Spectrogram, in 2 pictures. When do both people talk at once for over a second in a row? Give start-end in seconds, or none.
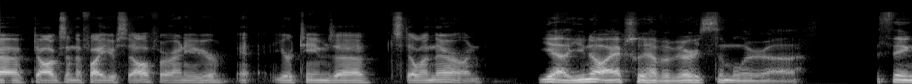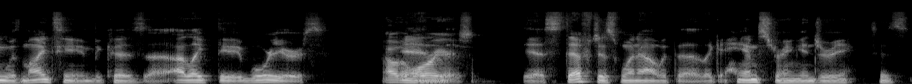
none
